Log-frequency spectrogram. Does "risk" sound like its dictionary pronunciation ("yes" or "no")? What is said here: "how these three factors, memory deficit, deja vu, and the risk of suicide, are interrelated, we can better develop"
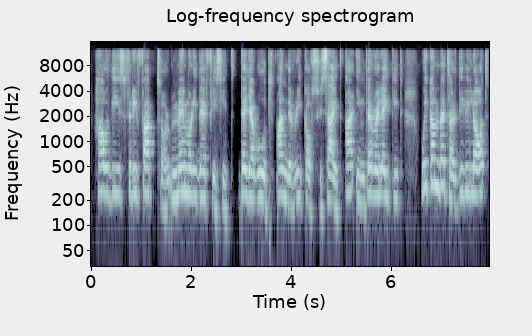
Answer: no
